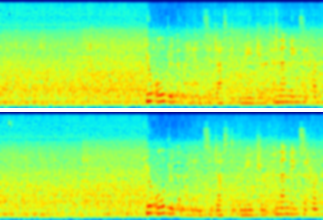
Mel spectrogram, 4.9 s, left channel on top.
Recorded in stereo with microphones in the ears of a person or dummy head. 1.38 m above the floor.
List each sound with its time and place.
2.2 s a woman speaking: 25° left (ahead or behind), 2.0 m; by 4.8 s centre (ahead or behind), 3 m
